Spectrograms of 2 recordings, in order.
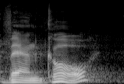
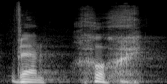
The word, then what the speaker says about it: Van Gogh: Anyway, this is Starry Night, painted by a great Dutch painter, post-impressionist painter, 1898, and his name is Vincent, not Van Gogh, that's English, not American English, not Van Gogh, that's British English. The G is pronounced in the Netherlands as a rough H, just like hate. Hoch, Van Hoch.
